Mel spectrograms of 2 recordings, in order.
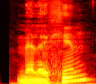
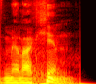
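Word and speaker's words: מלכים: Instead of you having melechim, you have melachim, which means kings.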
